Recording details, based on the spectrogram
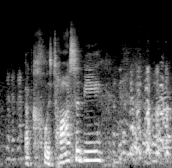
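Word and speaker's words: Clitocybe: It's a species of mushrooms called the clitosides. I mean, some people trying to pronounce it as a clitosibe, but either way, it's got the word clit in it.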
